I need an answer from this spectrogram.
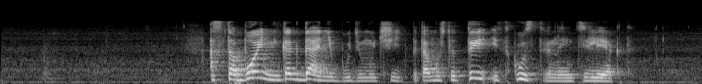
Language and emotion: Russian, angry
